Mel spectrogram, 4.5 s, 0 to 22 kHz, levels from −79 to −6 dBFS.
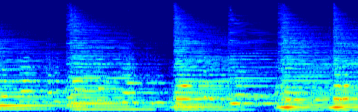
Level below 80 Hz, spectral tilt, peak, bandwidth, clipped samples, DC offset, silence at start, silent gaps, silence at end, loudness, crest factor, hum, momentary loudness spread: -58 dBFS; -6 dB/octave; -12 dBFS; 19.5 kHz; under 0.1%; under 0.1%; 0 s; none; 0 s; -30 LUFS; 16 dB; none; 9 LU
